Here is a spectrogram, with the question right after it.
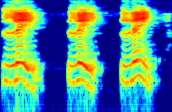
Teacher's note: Ele vai ser a vogal, então, e não o I. O I vai ser a semivogal.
